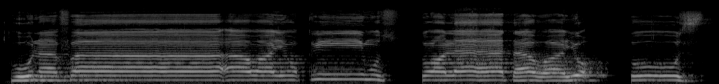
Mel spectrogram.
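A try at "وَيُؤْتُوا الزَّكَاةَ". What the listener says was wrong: Nah, ini pendek langsung tuzzaka. Jadi waw di sini ini tidak terbaca ya. bertemunya dua sukun. Waw sukun dengan lam sukun. Sehingga waw itu dihapus. Menjadi langsung wa yu'tuz. Nah, jangan wa yu'tuz. Tapi langsung pendek saja.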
